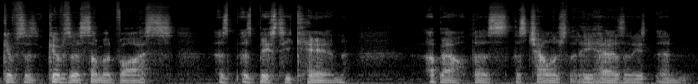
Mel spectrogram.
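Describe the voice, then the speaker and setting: A podcast co-host talks casually about a film, thoughtfully breaking down a scene and restarting often as he builds his point. His low-pitched voice is flat in delivery, a little slow, and fairly bright in tone.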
